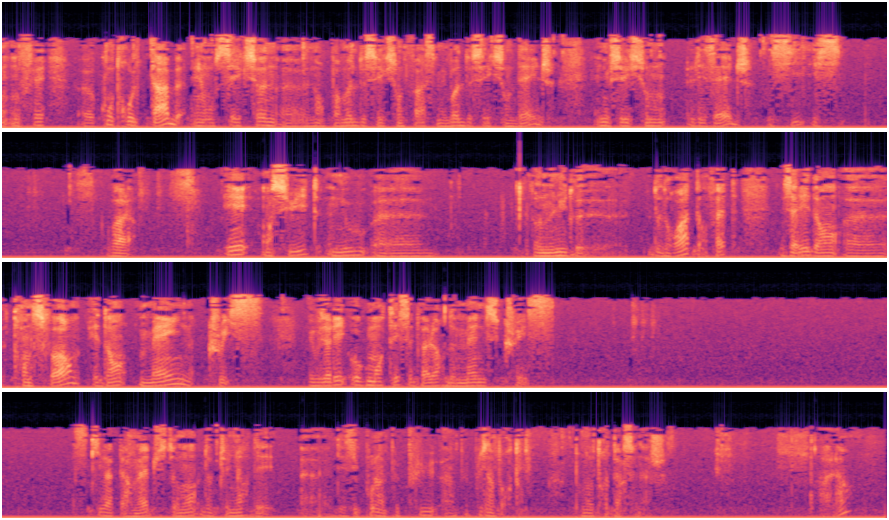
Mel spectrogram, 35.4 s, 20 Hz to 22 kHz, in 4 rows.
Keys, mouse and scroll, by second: 1.6 ctrl+Tab, 2.3 click, 3.5 ctrl+Tab, 5.7-9.7 right drag, 8.5-10.3 middle drag, 10.5-13.6 scroll up 1, 13.6 scroll up 1, 20.8 click, 29.3-31.1 middle drag, 32.8 Tab, 33.5-35.4 middle drag.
